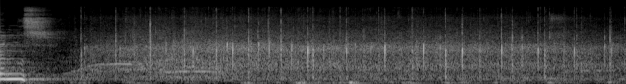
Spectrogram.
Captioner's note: audience applauding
